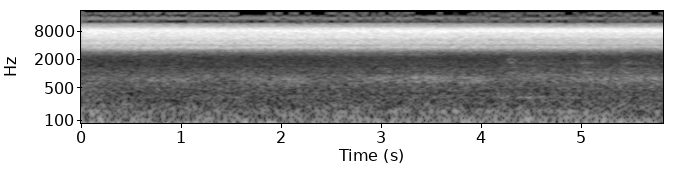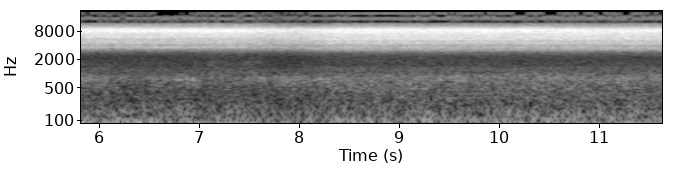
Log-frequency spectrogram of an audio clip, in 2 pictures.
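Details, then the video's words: Cicadas at Gwangalli Beach produce a relentless, shrill, buzzing chorus that stays steady throughout. A soft low rumble murmurs in the background. "잠자리와 매미소리"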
